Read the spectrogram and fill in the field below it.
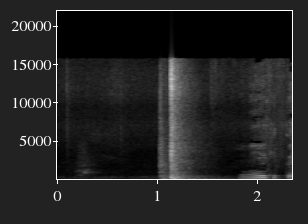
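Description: A microwave door shuts with a thud.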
